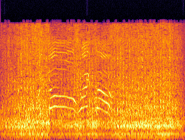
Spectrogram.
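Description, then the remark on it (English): A helicopter hovers as masked troops of Iran's Revolutionary Guards rappel from it onto the deck of the British-flagged oil tanker Stena Impero in the Gulf, its loud, steady rotor roar and low throbbing continuing throughout, with a brief burst of indistinct voice or radio chatter partway through. “Troops wearing masks and carrying machine guns rappelled onto its deck from a helicopter.”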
